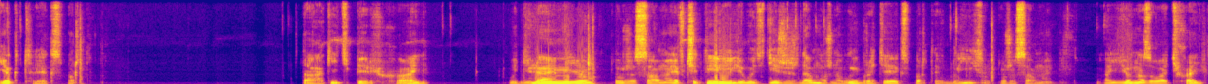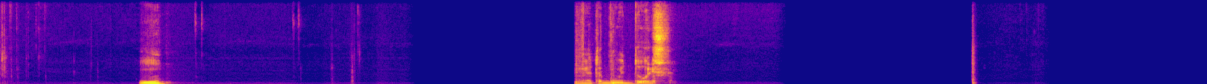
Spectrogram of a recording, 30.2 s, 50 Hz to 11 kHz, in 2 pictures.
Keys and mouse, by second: 3.5 click, 8.0 F4, 9.5 click, 10.2-27.0 drag.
